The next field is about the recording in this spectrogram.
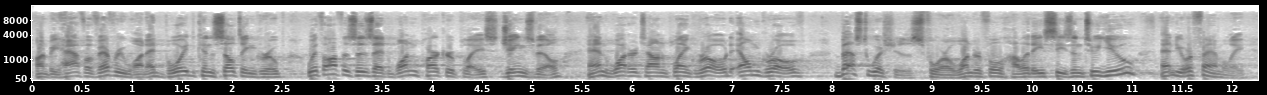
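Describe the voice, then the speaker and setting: A man's voice: mid-range voice, animated, moderate pace, darkish tone. A man reading a scripted sponsor message as an announcer for a live radio broadcast. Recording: echoey hall live broadcast.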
